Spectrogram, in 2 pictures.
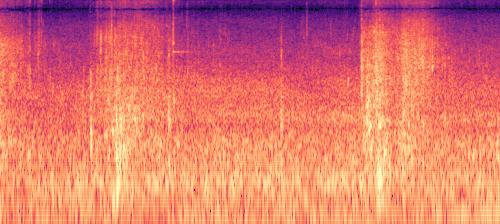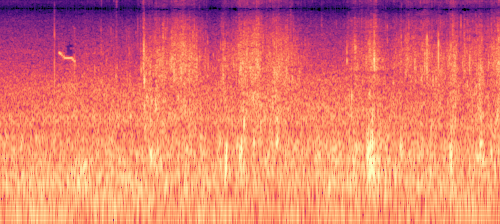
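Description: A large drum on the line, thrashing and splashing at the water's surface, heard as several sharp splashes (the loudest about four seconds in) over a steady wash of wind and water noise.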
